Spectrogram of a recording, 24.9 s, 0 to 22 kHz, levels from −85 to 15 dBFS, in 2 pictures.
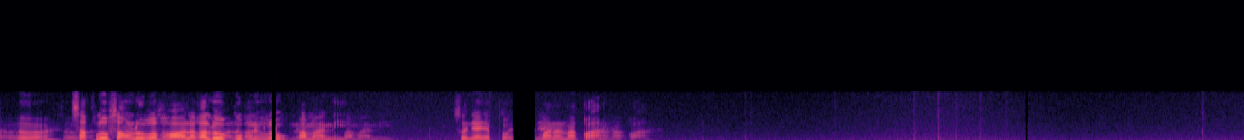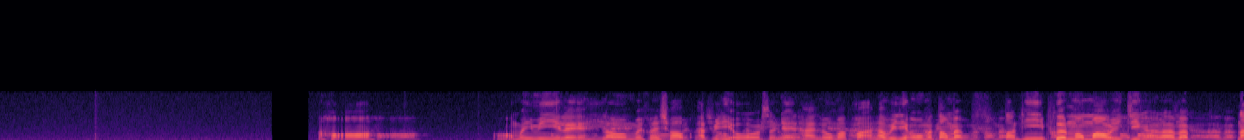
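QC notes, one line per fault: throughout: echo with no canceller. Every phrase returns as a thinner copy about 13 dB down, roughly 0.4 s late, picked up from a far-end loudspeaker and never removed.
2.71–2.76 s, 5.12–5.35 s, 10.25–10.28 s, 15.15–15.52 s: Bluetooth stall. The sound drops to silence for 51, 228, 25 and 367 ms, then resumes, likely from interference delaying packets and draining the headphone buffer.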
